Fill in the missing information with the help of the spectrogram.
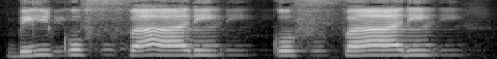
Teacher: را کے نیچے زیر ہے اس را کو باریک پڑھیں گے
